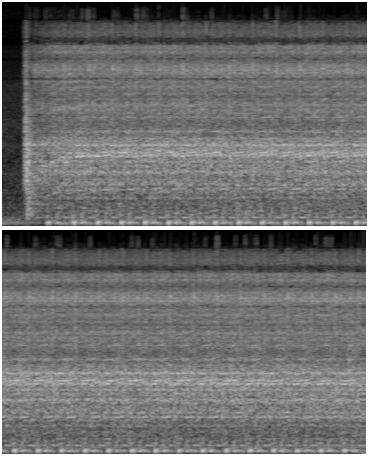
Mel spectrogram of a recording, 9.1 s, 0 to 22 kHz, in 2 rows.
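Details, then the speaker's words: 1994 Cub Cadet HDS2135 riding mower, unused about 10 years, fuel flowing through the filter, choke on: steady fast starter churn for nine seconds with no firing. Owner thinks the fuel system needs priming and suspects the unchecked carburetor. "it might take a while to Prime this fuel system we'll see I mean obviously we just had fuel coming out but it might crank for a little bit"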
